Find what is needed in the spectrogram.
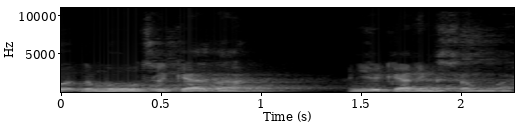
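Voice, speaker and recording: Speaking at a fairly quick pace, a man with a dark, mellow tone sounds somewhat breathy against audible room echo. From Britain. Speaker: sportsbook products director. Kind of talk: conference presentation. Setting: virtual expo presentation. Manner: hesitant, many fillers.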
